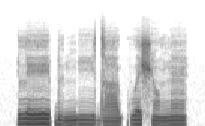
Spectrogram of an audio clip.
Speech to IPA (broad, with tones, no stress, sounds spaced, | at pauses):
l eː˦ ɓ ɨ˨ ŋ iː˦ d aː˨ kʷ ɛ˦ ʃ ɔ̃˧ ŋ ɛ̃˦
